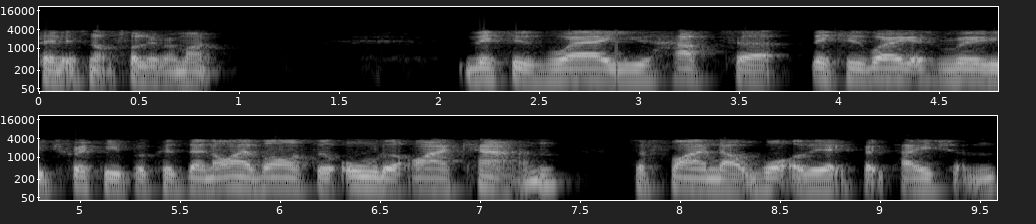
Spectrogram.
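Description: A man speaks with a British accent in a fairly low pitch. His intonation stays fairly even. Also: moderate pace. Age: 20s. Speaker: recruitment company founder. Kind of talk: interview. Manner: talkative.

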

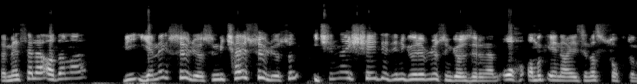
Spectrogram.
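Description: Lively in intonation, a man talks at a fairly quick pace with a high pitch. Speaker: podcast host, university student. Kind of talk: casual chat. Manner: loud.

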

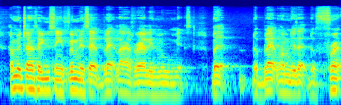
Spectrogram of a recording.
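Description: A man's fairly low voice against noticeable background noise. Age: 40s. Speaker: coach and athlete. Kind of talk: casual chat.

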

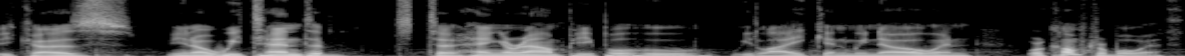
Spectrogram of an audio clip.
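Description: A man with an American accent, an ordinary speaking voice, fairly low in pitch at a moderate pace, on a very clean recording with a silent background. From Wyoming, US West. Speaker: podcast co-host. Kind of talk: casual chat.

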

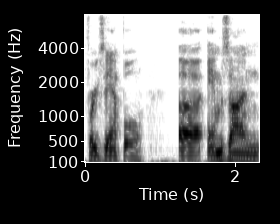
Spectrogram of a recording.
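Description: A man with a General American accent and a monotone, flat intonation, on a very clean recording with a silent background. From US Midwest and New Jersey. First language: English, also fluent Spanish. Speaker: engineering student. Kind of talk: casual interview. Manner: halting with many fillers.

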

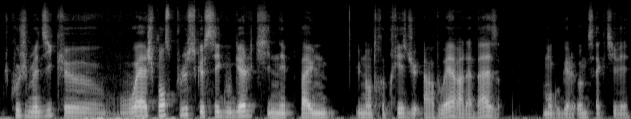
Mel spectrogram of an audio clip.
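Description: A man with a plain, everyday voice at medium pitch, fairly even intonation and moderate pace, on a very clean recording with a silent background. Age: 20s. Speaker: student and tech YouTuber. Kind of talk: casual interview.

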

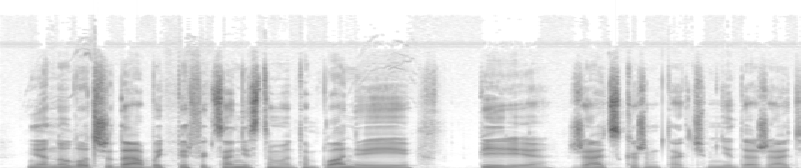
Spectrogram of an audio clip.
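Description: Captured in a very clean recording with a silent background, a man talks in an unremarkable speaking voice at a medium pitch, a moderate pace and with ordinary pitch variation. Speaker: host. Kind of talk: casual interview. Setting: studio.

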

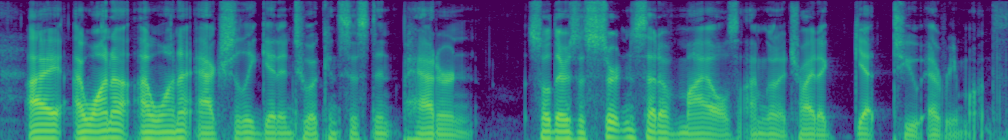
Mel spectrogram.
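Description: A man speaks in a very deep, low voice. His pace is fairly quick. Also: ordinary pitch variation. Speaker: podcast host. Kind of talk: casual chat. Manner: subdued, reflective.

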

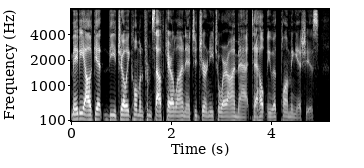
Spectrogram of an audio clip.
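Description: In an animated, enthusiastic tone, a man speaks at a very fast pace. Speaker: keynote speaker and consultant. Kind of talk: casual interview chat.

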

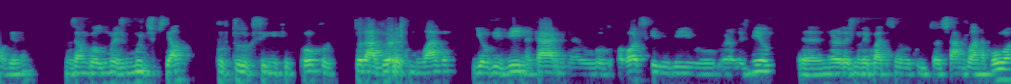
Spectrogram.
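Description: Speaking at a moderate pace, a man with a fairly low pitch keeps a monotone, flat intonation while his loudness swings widely. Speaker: football author and historian. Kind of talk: casual interview.

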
